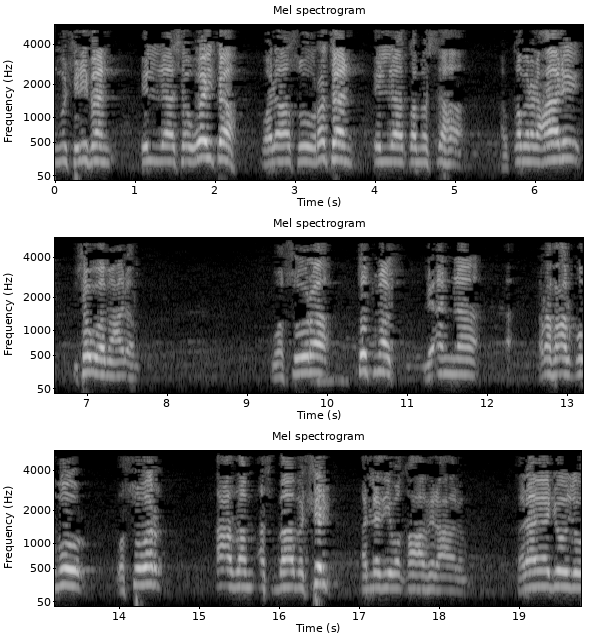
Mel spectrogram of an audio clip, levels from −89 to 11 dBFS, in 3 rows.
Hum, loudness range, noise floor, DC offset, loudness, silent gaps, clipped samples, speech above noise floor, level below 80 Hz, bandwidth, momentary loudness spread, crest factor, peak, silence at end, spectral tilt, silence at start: none; 5 LU; -61 dBFS; under 0.1%; -20 LUFS; none; under 0.1%; 41 dB; -60 dBFS; 5.4 kHz; 18 LU; 22 dB; 0 dBFS; 0 s; -5 dB/octave; 0 s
